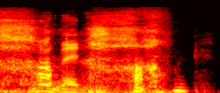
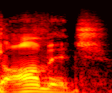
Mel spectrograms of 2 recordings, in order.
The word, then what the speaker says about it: homage: It actually was like homage. It was actually like I think it's homage. I think the H is silent.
